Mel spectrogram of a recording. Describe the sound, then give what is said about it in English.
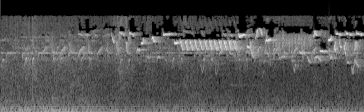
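A busy dawn chorus of several songbirds, including blackbird, great tit, robin, wren and blackcap, singing at once: overlapping whistles, trills and rapid chirping phrases, continuous over a low outdoor rumble, with no voices. “Very familiar birds there, blackbird, great tip, robin, wren, black cap, amongst the ones I just caught snippets of.”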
